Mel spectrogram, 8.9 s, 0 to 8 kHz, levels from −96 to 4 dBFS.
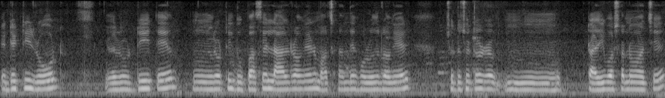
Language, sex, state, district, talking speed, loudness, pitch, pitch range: Bengali, female, West Bengal, Dakshin Dinajpur, 140 wpm, -27 LUFS, 180 Hz, 170-195 Hz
